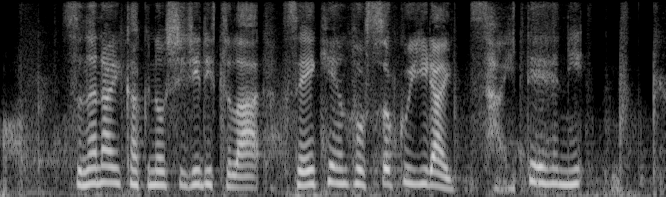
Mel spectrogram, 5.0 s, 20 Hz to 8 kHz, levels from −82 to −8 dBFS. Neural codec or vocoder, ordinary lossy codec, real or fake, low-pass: codec, 16 kHz, 1 kbps, X-Codec, HuBERT features, trained on LibriSpeech; none; fake; none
